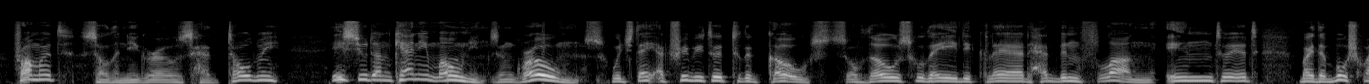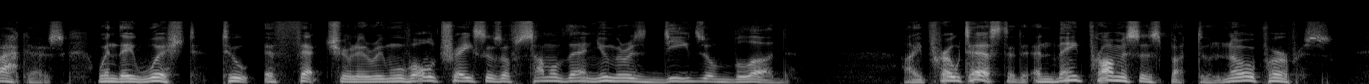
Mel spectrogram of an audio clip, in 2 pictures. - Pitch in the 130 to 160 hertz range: Yes, medium, 140 Hz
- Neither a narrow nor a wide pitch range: No, wide, 6.3 semitones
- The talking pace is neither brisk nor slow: No, slow, 125 wpm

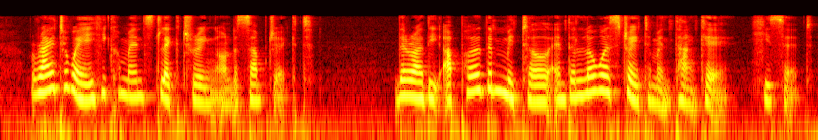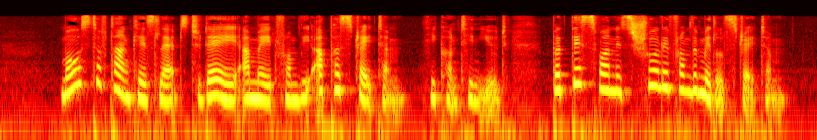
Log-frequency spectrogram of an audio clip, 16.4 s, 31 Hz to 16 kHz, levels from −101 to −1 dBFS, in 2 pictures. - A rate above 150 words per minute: Yes, average, 165 wpm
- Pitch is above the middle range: Yes, high, 220 Hz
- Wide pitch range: Yes, wide, 6.6 semitones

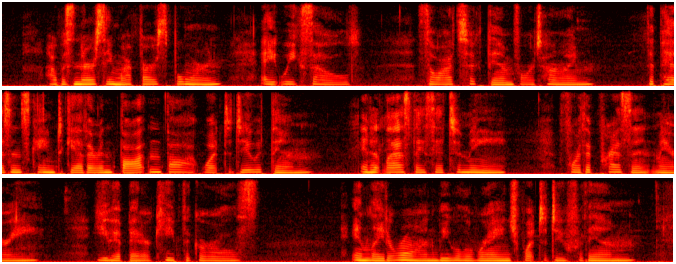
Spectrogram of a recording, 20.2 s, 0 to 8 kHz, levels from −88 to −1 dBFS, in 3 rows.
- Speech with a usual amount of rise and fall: No, narrow, 1.7 semitones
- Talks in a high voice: Yes, high, 205 Hz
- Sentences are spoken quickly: No, average, 170 wpm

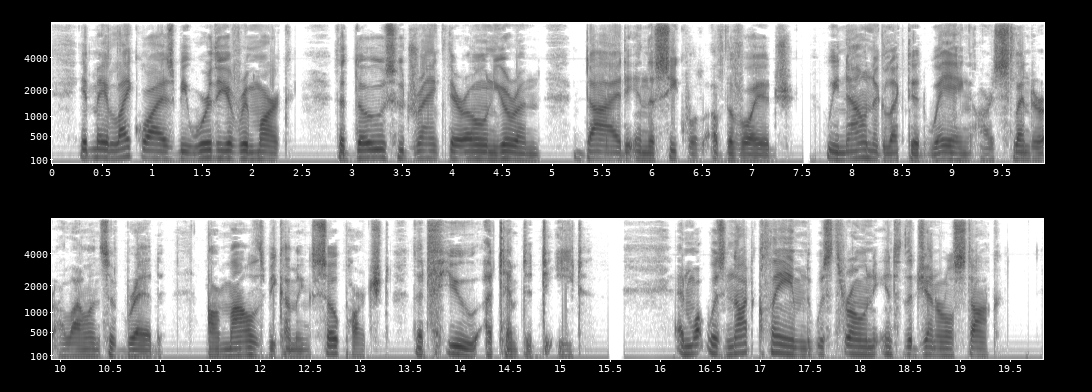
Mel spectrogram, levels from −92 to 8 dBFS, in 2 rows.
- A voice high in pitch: No, low, 105 Hz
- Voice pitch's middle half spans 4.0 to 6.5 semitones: No, average, 3.3 semitones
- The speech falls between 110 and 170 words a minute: Yes, average, 155 wpm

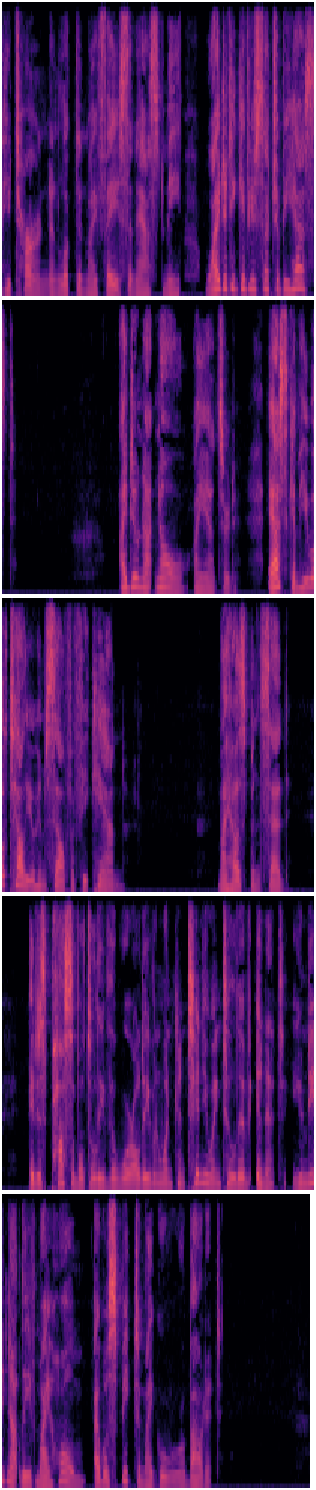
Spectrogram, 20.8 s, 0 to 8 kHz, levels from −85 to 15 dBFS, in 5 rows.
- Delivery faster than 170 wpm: Yes, average, 190 wpm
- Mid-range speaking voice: No, high, 195 Hz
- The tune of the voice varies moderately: Yes, average, 4.1 semitones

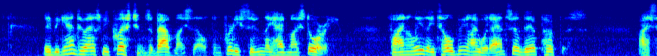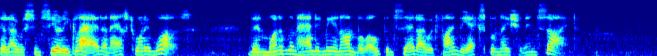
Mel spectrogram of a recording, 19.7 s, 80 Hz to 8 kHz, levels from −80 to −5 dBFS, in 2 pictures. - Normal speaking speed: Yes, average, 155 wpm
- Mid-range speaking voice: Yes, medium, 165 Hz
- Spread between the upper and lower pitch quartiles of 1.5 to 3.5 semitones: Yes, average, 3.0 semitones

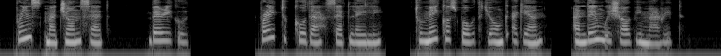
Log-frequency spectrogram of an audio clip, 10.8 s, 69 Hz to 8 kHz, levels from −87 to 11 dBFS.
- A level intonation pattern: Yes, narrow, 2.3 semitones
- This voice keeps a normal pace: No, slow, 120 wpm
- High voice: Yes, high, 230 Hz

